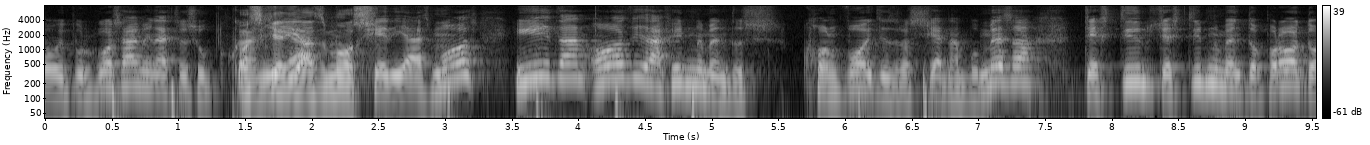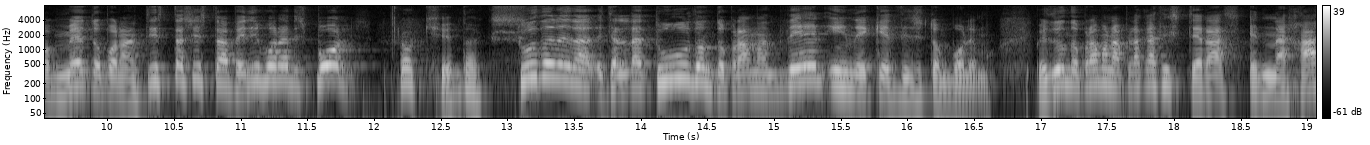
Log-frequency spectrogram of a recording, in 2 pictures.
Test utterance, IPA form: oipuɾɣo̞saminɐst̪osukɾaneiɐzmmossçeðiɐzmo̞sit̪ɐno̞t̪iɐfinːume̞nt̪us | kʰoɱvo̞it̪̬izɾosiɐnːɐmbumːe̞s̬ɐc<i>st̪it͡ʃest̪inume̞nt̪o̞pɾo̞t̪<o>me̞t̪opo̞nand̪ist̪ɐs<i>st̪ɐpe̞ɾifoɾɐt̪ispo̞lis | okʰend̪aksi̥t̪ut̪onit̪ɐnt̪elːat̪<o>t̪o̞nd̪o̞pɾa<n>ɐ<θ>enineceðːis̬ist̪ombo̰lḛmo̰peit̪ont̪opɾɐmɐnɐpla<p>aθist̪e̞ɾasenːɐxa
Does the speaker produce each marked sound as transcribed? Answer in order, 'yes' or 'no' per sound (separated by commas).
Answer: no, yes, yes, no, no, no, no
